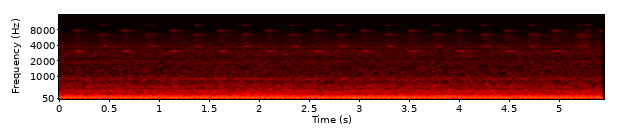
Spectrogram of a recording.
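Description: Steady low rumble heard inside the cabin of a Tosa Kuroshio Railway 9640 series diesel railcar on the move: engine drone and running noise, with a faint high ticking about three times a second.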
